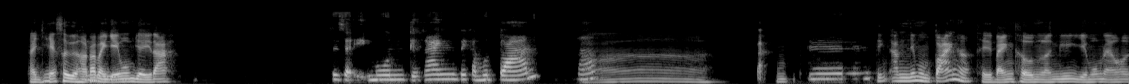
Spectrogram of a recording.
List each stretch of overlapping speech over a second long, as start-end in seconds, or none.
none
